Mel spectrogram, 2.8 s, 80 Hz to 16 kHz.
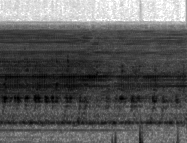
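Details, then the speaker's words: Vacuum pump evacuating a Honda Fit A/C system after the bleeder is closed: a steady motor drone and constant mid-pitch hum with a few dull thumps as it pulls the gauge down to about 28. Normal operation under load. "now it's sucking. See, it already sucked it down. Okay?"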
